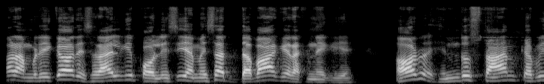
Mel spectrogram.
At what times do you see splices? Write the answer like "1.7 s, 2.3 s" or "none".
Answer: none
